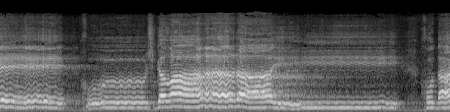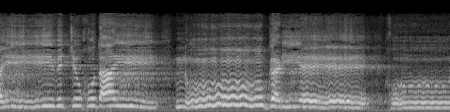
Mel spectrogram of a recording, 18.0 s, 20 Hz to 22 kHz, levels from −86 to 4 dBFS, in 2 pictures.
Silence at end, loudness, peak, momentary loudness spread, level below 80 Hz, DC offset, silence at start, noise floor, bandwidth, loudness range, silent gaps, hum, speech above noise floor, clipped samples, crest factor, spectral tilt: 0 s; -17 LUFS; -2 dBFS; 14 LU; -58 dBFS; under 0.1%; 0 s; -41 dBFS; 13.5 kHz; 8 LU; none; none; 26 dB; under 0.1%; 14 dB; -4.5 dB/octave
